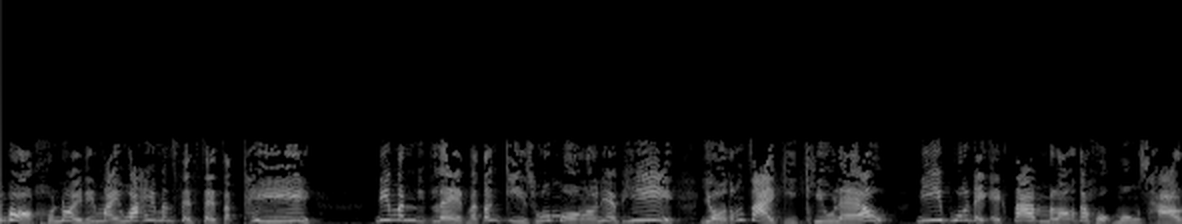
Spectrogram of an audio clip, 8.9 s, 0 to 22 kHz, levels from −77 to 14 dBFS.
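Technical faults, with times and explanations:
Throughout, MP3 compression: the speech is band-limited with nothing above 8.3 kHz, and codec damage is plainly audible, most likely from MP3 encoding at a starved bitrate, which fits around 32 kbps. Short of bits, the encoder cuts the treble at a fixed point and drops weak frequency lines, giving a dull, watery sound. A spectrogram shows a flat, hard ceiling at 8.3 kHz, with sparse, patchy energy beneath it.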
